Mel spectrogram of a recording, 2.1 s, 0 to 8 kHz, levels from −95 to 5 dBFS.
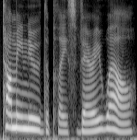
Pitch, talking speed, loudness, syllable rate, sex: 220 Hz, 175 wpm, -16 LUFS, 4.5 syllables/s, female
